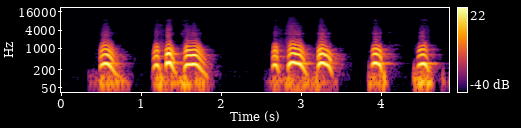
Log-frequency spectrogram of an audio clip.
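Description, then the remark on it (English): A person imitates a snowy owl with a series of about eight drawn-out, rising-and-falling vocal hoots, delivered in uneven clusters with short pauses, fairly loud, no other sounds. “Here's my impression of the snowy owl.”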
